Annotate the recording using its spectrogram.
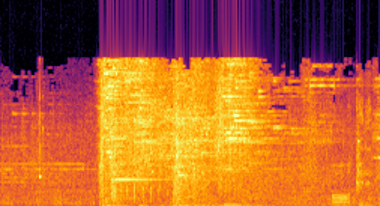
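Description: A treasure chest bursts open with a bright, shimmering chime.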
